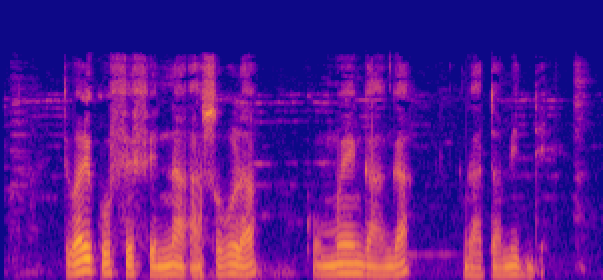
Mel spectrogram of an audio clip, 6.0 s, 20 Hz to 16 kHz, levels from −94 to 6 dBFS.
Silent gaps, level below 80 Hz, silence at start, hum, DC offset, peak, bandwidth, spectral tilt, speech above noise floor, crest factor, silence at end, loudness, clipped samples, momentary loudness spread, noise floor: none; -54 dBFS; 0.65 s; none; under 0.1%; -2 dBFS; 8 kHz; -5.5 dB/octave; 30 dB; 20 dB; 0.25 s; -22 LUFS; under 0.1%; 17 LU; -51 dBFS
